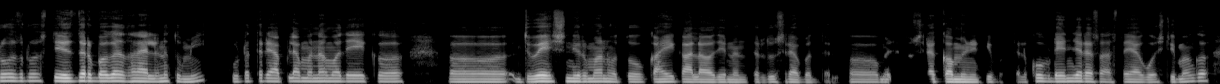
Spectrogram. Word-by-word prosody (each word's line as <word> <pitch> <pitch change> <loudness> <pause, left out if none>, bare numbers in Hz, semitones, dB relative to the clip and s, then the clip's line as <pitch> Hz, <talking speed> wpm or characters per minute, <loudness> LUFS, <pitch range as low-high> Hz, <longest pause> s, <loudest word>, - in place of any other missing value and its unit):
रोज, 160 0 +2
रोज, 165 -1 -2
तेच 150 -2 +6
जर 165 -1 +7
बघत 150 -1 +5
राहिले 140 -2 +3
ना 145 +2 +1
तुम्ही, 135 +3 -2 0.3
कुठेतरी 145 +3 -4
आपल्या 145 +1 0
मनामध्ये 145 -1 +1
एक 140 0 -8
अ, 135 0 0 0.5
अ, - - -2 0.7
द्वेष 135 +1 +5
निर्माण 135 -1 +2
होतो 120 -1 -3
काही 125 +1 0
कालावधीनंतर 110 -2 -2
दुसऱ्याबद्दल. 110 -2 -6
अ, - - -5
म्हणजे 115 0 -5
दुसऱ्या 120 -1 -8
कम्युनिटीबद्दल. 115 -1 0
खूप 145 -2 -1
डेंजरस 135 -2 +2
असतं 115 0 -6
ह्या 115 -1 -1
गोष्टी 115 +1 -5
मग 145 +4 -4
अ, 165 - 0
135 Hz, 150 wpm, -24 LUFS, 115-145 Hz, 0.7 s, जर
